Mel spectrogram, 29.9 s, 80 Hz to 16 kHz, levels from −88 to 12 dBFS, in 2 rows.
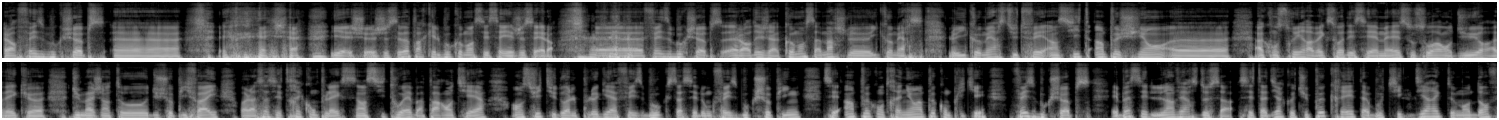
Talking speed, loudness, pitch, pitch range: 210 wpm, -23 LUFS, 120 Hz, 110-135 Hz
